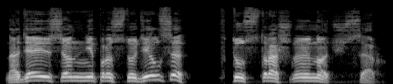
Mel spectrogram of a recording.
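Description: A man reading an audiobook voices a sly, tearful hypocrite who fawns in a gushing, drawn-out, plaintive way. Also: on the high side, expressive, fairly bright tone, no room sound, studio quality, voice pushed up. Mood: gushing, fawning.

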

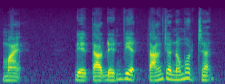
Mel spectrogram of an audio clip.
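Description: A woman's voice: deep voice, normal speed, a bit bright, dry recording. Woman doing a brash, cursing best friend. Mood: outraged. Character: foul-mouthed hot-headed young woman friend.

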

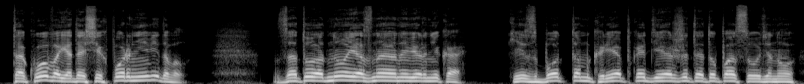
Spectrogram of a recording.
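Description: A gruff island constable, as a male narrator puts him on, blunt and matter-of-fact, in a warm, dark voice. The recording is dry and close, like an audiobook read in a studio. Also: fairly high pitch, no room sound, lightly acted.

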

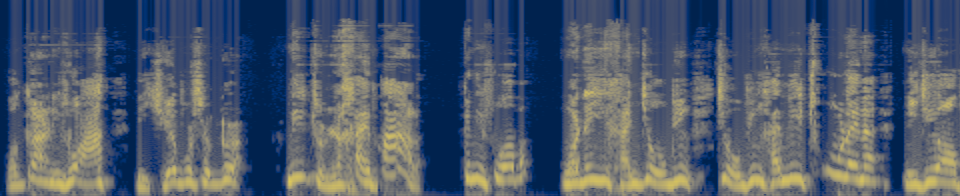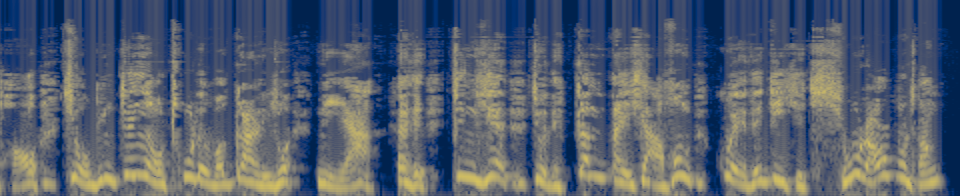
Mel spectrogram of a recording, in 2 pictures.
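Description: A storyteller voicing a rowdy, boastful young man who taunts his sister in a pitched-up voice. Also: very animated, brisk, breathy edge, dry recording, clean studio sound. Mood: taunting. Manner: taunting, cocky shouting.

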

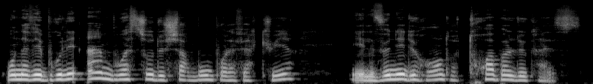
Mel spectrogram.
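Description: A woman reading a classic novel aloud as an audiobook, in a steady, expressive manner. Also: mid-range voice, normal speed, gravelly. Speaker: audiobook reader.

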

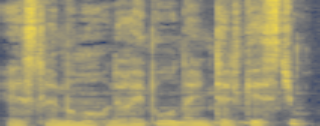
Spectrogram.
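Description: A man's voice: mid-range voice, brisk, warm tone, breathy edge, dry recording, natural voice. A man reading aloud, voicing a frightened young woman prisoner in a trembling, pleading way.

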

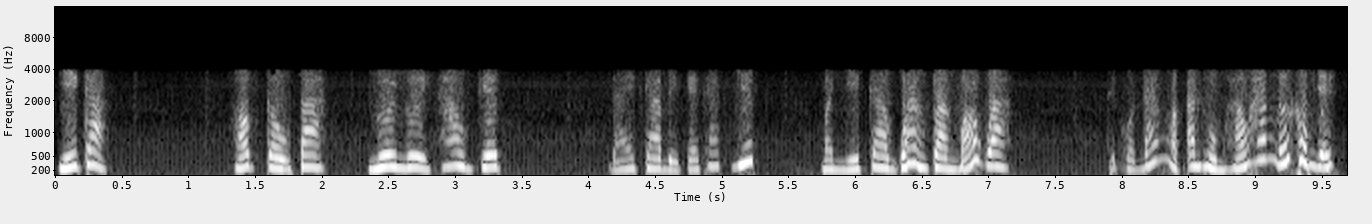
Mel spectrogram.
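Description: A woman's voice: a little high, lively intonation, normal speed, long pauses, breathy edge, no echo. A woman voicing a bitter, vengeful crippled old woman with a harsh, scolding manner, for an audiobook. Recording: tinny lo-fi audio.

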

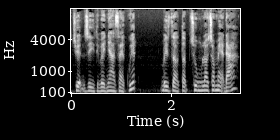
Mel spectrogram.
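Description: A woman's voice: on the low side, moderate pace, darkish tone, lightly acted. A woman voicing a stern middle-aged father in a read-aloud story, scolding and commanding.

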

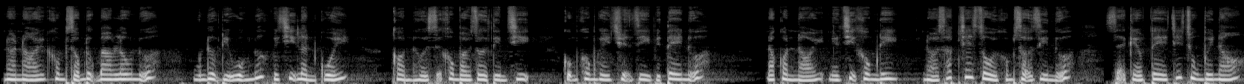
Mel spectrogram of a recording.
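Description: A woman voicing a gentle young woman cousin who speaks choked and tearful in a story reading. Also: fairly high pitch, quick pace, husky, in a large hall.

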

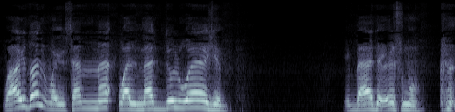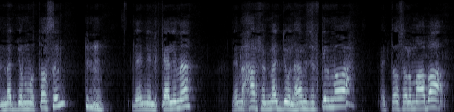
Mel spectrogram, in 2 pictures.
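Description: With a high voice and frequent pauses, an Egyptian-accented Quran recitation teacher moves at a moderate pace through a recorded study session. He explains, repeats and quizzes his students on the points, and the audio lacks its high frequencies.

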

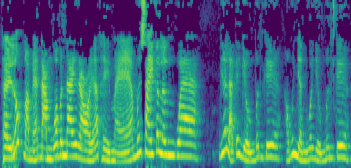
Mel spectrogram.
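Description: A woman's voice: a little high, lively intonation, a little fast. A young woman telling a ghost story in a chatty way, talking straight to her listeners. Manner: chatty, addresses listeners directly.

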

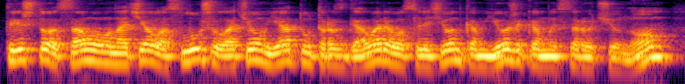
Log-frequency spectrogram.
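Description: Man voicing an earnest bear cub, lively tone, storybook. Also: medium pitch, brisk, echoey room, voice pushed up, natural voice.

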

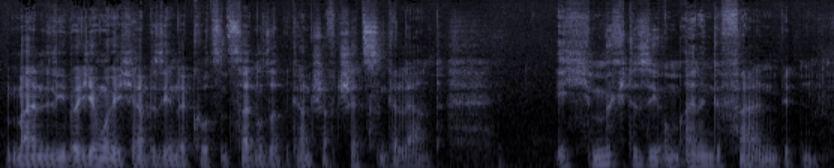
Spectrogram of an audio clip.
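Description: An actor playing an elderly, eccentric professor in a German radio drama, emotional and courteous, theatrical and ruminative with rhetorical questions. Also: male voice, a bass voice, animated, normal speed, gravelly, a little hiss or hum, full character voice. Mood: confiding, courteous. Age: older.

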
